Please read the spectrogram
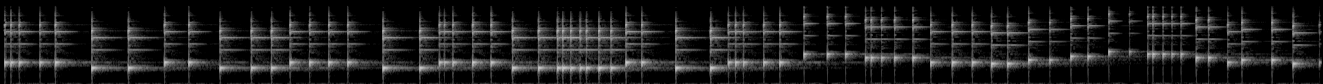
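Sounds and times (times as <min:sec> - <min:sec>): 
agogo bell: 0:00.1 - 0:13.2.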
